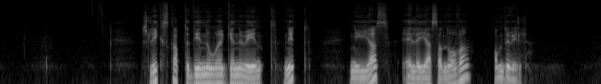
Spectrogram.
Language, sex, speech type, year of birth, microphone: Norwegian, male, read, 1958, Sennheiser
